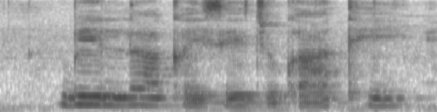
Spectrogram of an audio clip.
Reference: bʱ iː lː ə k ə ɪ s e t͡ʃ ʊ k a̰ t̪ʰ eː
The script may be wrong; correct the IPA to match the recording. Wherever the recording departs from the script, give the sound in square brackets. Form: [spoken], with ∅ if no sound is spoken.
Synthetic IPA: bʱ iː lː [a] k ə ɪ s e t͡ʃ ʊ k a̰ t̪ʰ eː

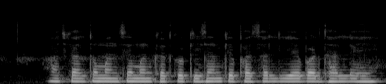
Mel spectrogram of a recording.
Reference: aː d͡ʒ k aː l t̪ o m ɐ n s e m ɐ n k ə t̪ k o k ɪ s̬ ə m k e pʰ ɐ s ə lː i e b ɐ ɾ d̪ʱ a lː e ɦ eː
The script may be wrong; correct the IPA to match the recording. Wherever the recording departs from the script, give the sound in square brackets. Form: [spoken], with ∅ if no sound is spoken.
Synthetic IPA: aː d͡ʒ k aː l t̪ o m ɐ n s e m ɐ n k ə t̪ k o k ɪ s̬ ə m k e pʰ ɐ s ə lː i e b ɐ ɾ d̪ʱ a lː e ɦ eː

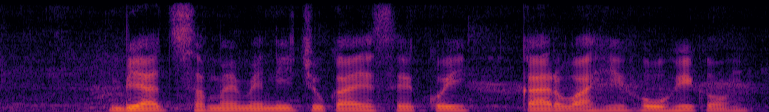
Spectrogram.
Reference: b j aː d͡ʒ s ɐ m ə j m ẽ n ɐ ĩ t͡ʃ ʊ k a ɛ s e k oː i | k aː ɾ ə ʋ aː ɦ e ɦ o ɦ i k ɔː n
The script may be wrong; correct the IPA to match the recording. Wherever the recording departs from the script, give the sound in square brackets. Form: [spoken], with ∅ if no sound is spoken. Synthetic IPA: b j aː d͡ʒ s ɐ m ə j m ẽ n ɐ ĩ t͡ʃ ʊ k a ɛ s e k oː i | k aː ɾ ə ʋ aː ɦ [i] ɦ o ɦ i k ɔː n

